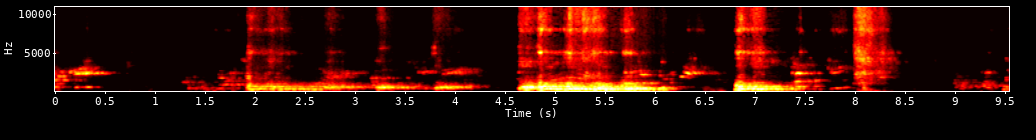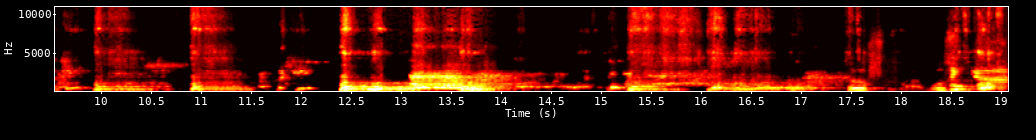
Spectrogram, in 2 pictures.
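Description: A dog in a kennel barks loudly in repeated bursts at close range, with yips and pauses between, while people talk around it at times.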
